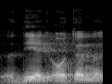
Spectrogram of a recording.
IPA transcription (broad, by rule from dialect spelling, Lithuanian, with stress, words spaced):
dʲiɛtʲ oː tʲeːn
